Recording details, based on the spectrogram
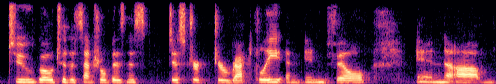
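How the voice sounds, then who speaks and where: A woman councillor putting a formal, deliberate question to planning staff at a committee meeting. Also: medium pitch, pushed and bright, dry recording. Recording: dry lo-fi online audio.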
